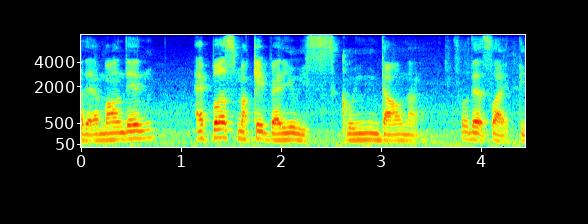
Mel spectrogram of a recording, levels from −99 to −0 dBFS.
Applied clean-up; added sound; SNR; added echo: none; none; none; none.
